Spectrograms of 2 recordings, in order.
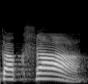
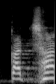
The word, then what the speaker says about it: कक्षा: इसका उच्चारण करेंगे तो शुद्ध ध्वनि क और स लेकर आएंगे बोलेंगे कक्षा कक्षा कच्छा नहीं कच्छा कुछ और हो जाता है आप लोग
